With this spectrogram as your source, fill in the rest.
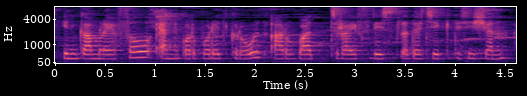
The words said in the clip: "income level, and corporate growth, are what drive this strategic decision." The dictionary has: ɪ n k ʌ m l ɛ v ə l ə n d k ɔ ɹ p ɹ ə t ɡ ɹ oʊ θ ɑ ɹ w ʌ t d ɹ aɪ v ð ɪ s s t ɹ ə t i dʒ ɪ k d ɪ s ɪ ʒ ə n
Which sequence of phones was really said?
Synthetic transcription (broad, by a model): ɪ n k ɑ m l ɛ f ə l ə n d k ɔ ɹ p ɹ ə t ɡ ɹ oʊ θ ɑ ɹ w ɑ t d ɹ aɪ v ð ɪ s s t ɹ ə t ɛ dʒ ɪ k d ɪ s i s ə n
